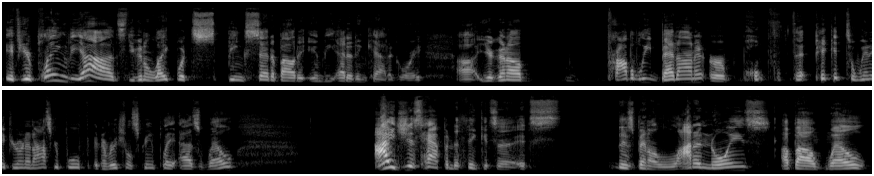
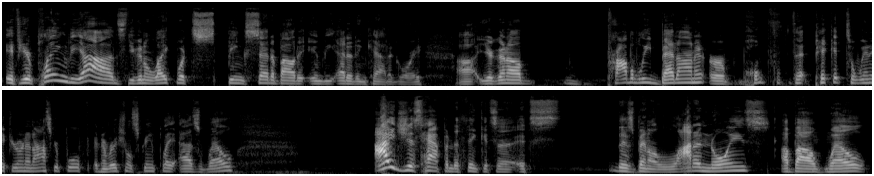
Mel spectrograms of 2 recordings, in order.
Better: second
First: thin; somewhat; fading below 300 Hz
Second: none

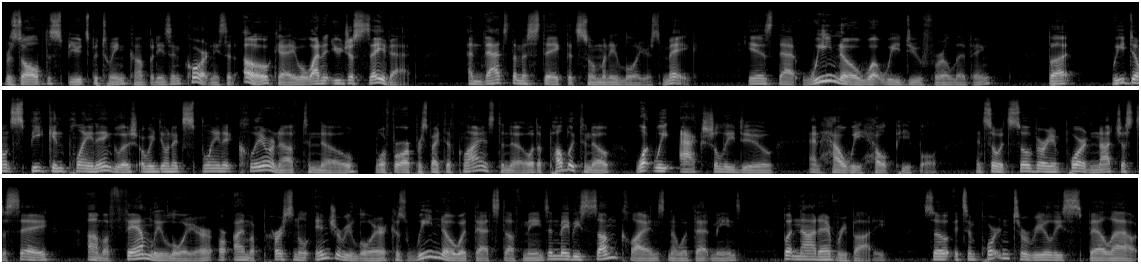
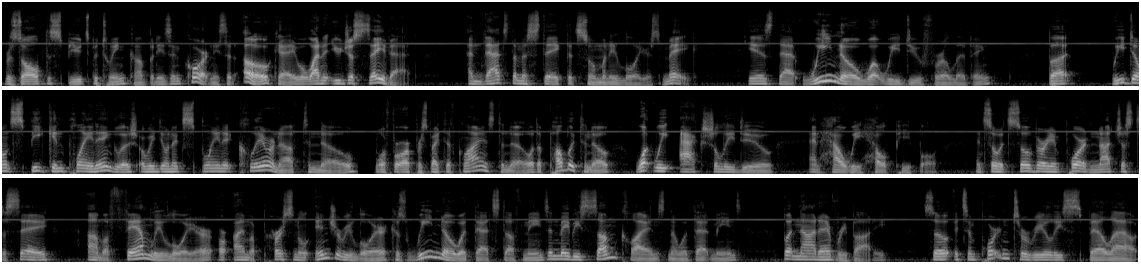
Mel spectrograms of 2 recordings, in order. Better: first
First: none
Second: high-pitched whine; noticeable; throughout; 3 kHz, 20 dB below the speech

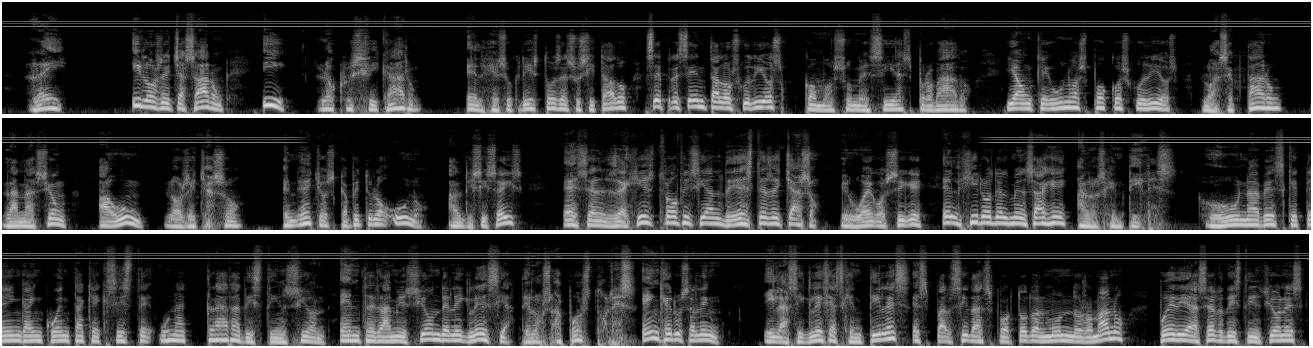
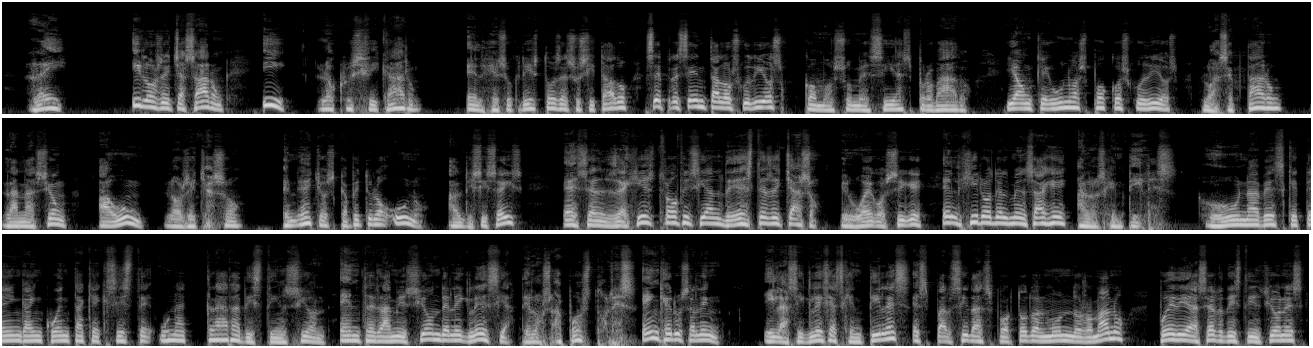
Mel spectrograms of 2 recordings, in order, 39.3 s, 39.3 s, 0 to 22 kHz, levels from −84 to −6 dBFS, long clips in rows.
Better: second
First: high-pitched whine; noticeable; until 16 s and from 23 s on; 10 kHz, 10 dB below the speech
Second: none

